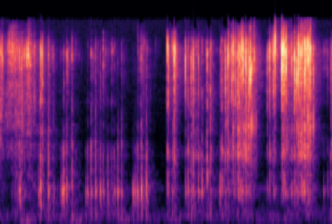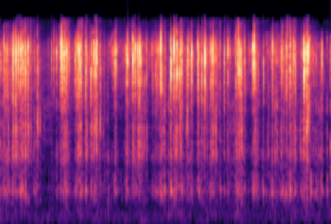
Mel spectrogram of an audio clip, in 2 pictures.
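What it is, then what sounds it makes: Dried sunflower head with seeds. Long light-blue nails scratch across the seed face of a dried sunflower head held in the hand, its green bracts still attached, with the bract edge briefly handled. The sound is a dense run of short, dry, bright crackling and rasping strokes with almost no low end. Each scrape dies away instantly, with no ring.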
